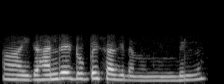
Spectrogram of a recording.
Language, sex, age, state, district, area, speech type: Kannada, female, 18-30, Karnataka, Vijayanagara, rural, conversation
